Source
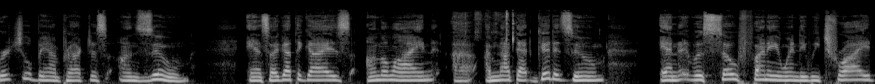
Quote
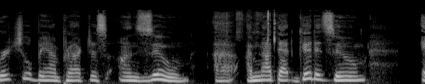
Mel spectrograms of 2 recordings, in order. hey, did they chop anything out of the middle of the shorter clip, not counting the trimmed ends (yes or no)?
yes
